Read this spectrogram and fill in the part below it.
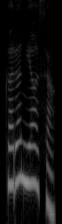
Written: ಕರನ್ಯಾಸ

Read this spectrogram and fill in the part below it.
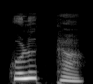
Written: ಕಳಾತೀತ

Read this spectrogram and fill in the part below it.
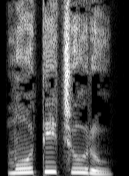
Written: ಮತಾಚಾರ

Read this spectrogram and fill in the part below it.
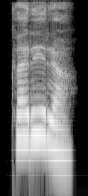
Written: ಖರಾರಿ

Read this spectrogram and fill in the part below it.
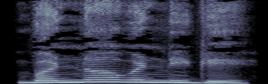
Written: ಬಣ್ಣವಣ್ಣಿಗೆ

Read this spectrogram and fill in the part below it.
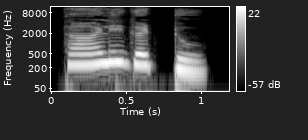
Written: ದಳೆಕಟ್ಟು

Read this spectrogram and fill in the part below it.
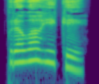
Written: ಪ್ರವಾಹಿಕೆ

